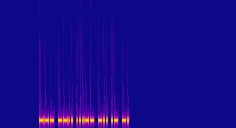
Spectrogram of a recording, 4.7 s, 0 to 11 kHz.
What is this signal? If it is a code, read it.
Morse code, heard as a keyed tone, about 45 wpm, 700 Hz. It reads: OZ3DAN
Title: DXCC-100 Call Signs - 6 Characters - 45wpm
